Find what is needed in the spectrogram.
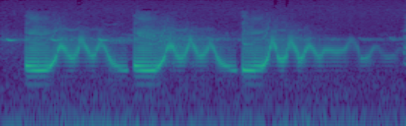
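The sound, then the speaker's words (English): A cartoon boing effect for a hopping kangaroo sounds three times, each a loud springy twang with a wobbling, warbling pitch that quivers up and down before fading into the next hop. “These big roos can kick while they hop.”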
